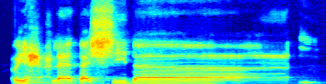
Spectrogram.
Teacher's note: Betul-betul ketika kita membaca hamzah i diperjelas. Jangan sampai ditarik atau digabungkan dengan huruf setelahnya.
